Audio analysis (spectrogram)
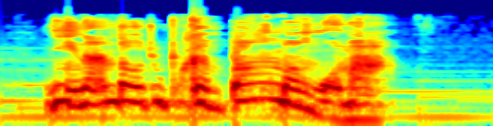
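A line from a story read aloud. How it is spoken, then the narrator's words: Timid asking. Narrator (Chinese): 他女人畏畏缩缩的，问他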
